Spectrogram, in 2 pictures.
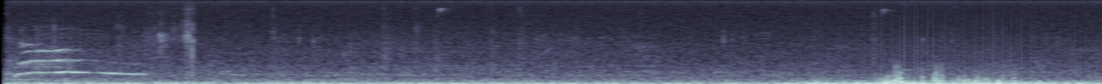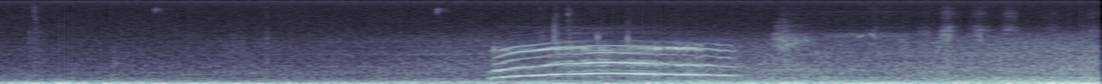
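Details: Two male domestic cats, a father and son, growl and hiss at each other before a fight in a yard in Arequipa, Peru; a low wavering yowl opens, then a long arched howl near the end over steady background noise.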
